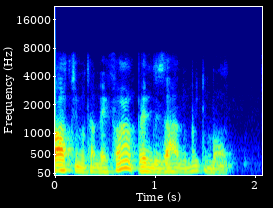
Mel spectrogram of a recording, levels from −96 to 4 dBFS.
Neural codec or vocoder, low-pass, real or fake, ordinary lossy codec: codec, 16 kHz, 4 kbps, FreqCodec, smaller model; 7.2 kHz; fake; Opus, 24 kbps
